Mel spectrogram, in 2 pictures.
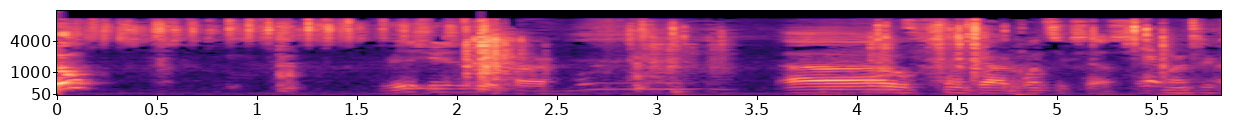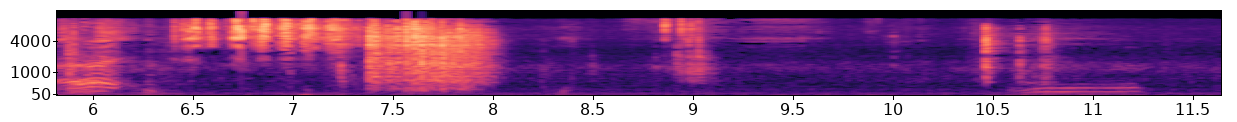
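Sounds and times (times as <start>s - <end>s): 
dice clattering on a hard surface: 0.0s - 3.4s, 4.0s - 8.1s, 8.8s - 9.1s
speech: 1.6s - 6.4s.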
